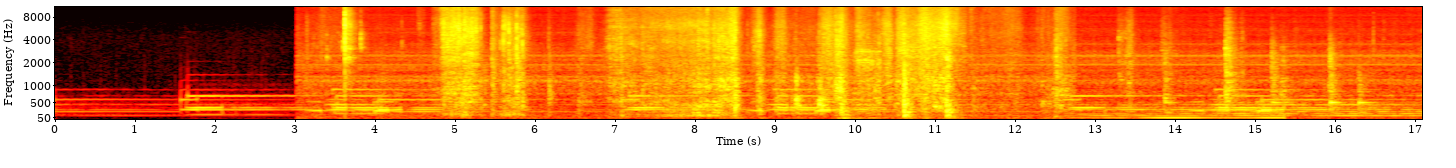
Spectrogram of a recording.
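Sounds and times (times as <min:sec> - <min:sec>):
soft background music: 0:00.0 - 0:17.0
handling rustling: 0:03.0 - 0:14.0.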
